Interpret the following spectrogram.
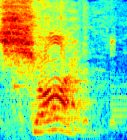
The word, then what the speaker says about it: Sean: Which means this word is... seen? No, it's Sean. Why would you think? It's because it's a name.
